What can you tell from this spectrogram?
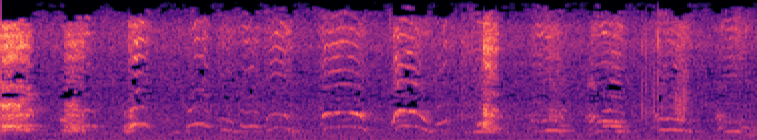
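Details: Street dog puppies give high arched whimpers and yips, several short rising-falling cries overlapping in quick succession, with a steady low hum underneath.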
